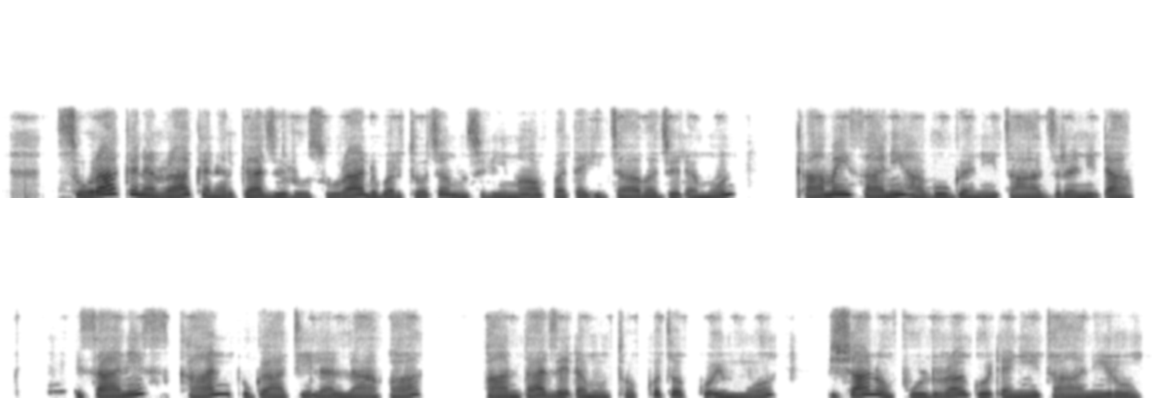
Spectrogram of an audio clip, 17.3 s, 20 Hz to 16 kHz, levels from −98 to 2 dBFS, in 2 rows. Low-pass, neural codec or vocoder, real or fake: 7.2 kHz; none; real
